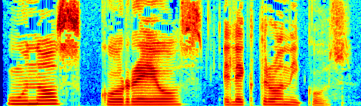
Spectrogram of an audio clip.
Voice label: "unos correos electronicos", Spanish

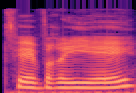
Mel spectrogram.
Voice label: february, french

